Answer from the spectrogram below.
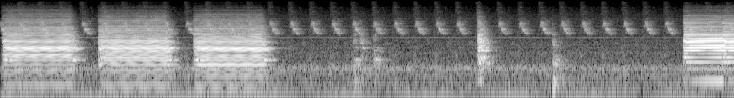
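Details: MRI scanner during an examination, where the patient wears music headphones to muffle the noise: loud, steady electronic buzzing alternating with rapid rhythmic chirping pulses made by the gradient coils.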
